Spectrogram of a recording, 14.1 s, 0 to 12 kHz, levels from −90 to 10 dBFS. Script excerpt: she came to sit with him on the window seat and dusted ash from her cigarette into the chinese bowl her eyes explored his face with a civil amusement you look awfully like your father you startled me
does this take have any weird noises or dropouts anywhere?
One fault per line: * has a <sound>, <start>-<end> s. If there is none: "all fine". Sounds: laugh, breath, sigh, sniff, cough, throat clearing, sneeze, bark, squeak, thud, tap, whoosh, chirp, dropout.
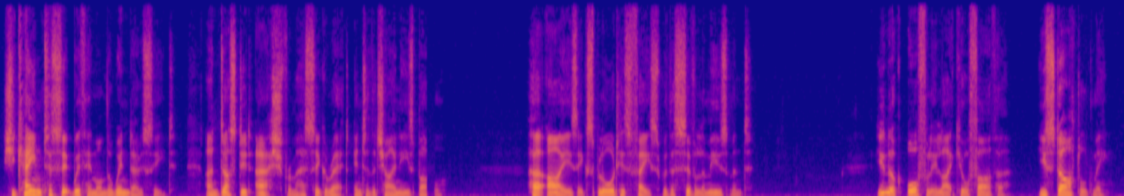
* has a dropout, 5.3-5.4 s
